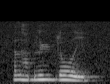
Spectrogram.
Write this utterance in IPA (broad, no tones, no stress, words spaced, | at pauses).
ða̤bly bloi̯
